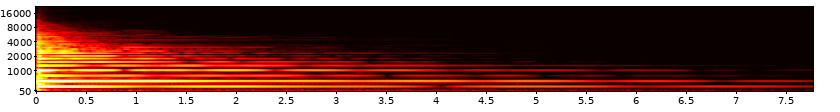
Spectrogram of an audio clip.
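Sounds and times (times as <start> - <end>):
hackbrett hammered dulcimer note C: 0.0 - 2.6.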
